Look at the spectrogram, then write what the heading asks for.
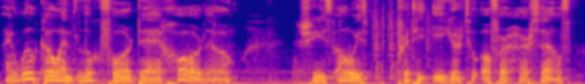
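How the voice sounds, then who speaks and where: A man narrating a video game in character, thinking aloud in an understated, musing way with frequent pauses. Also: medium pitch, warm tone, slight background noise. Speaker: gamer playing in character.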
